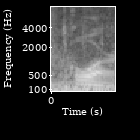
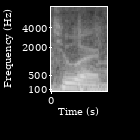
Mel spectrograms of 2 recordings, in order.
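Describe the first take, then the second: First: The word is said to rhyme with 'core'. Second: The word is said with the vowel of 'poor'. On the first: This is the other person's pronunciation. The speaker calls it wrong. "You say tor" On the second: This is the speaker's own pronunciation. The speaker calls it right. "I say tour"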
